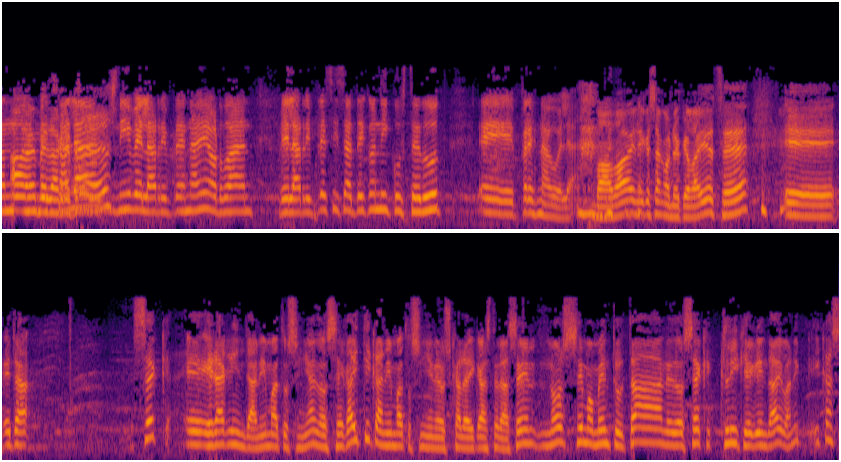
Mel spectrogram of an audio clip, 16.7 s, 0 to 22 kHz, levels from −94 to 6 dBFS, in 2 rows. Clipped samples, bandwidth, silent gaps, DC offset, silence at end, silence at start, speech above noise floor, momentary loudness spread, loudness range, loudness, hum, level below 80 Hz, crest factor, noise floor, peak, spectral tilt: under 0.1%; 8 kHz; none; under 0.1%; 0 s; 0 s; 24 dB; 7 LU; 3 LU; -22 LUFS; none; -62 dBFS; 16 dB; -46 dBFS; -6 dBFS; -2.5 dB/octave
